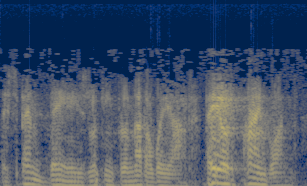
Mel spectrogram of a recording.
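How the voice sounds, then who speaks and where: A man playing a calm, theorizing professor in an old radio drama, speaking in a measured, explanatory way. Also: low-pitched, a little hiss or hum, close to an everyday voice. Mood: explaining. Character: older male professor, calm, theorizing, steady. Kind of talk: 1950s radio drama acting. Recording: tinny lo-fi old radio broadcast.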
